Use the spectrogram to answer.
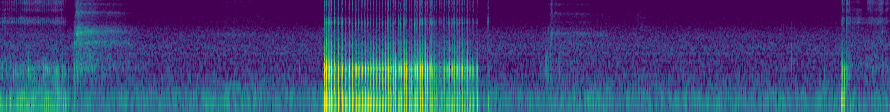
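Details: A female Boston Terrier snoring while asleep at night: one loud, rough snore lasting about two seconds, with faint quieter breaths around it in a quiet room.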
